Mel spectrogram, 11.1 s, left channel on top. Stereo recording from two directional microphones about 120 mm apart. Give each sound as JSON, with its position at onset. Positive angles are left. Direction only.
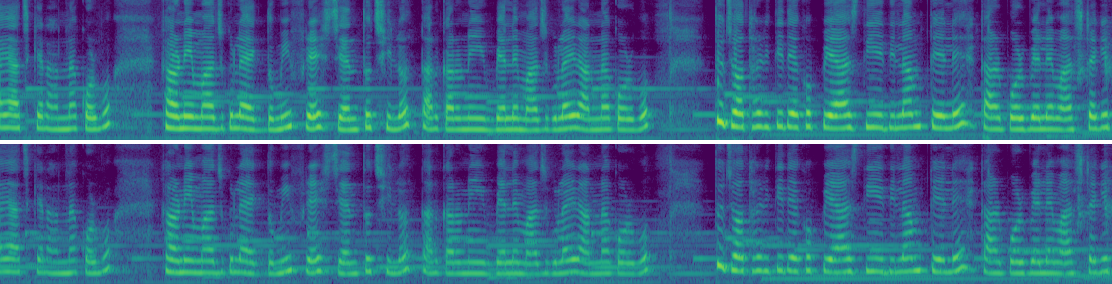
{"t": 0.0, "sound": "a woman's voice", "side_deg": 50}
